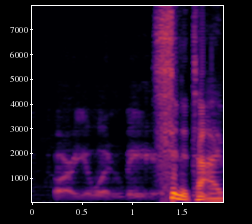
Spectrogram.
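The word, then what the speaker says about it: Sinotai: Sinitai, that's how you pronounce One of their that.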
